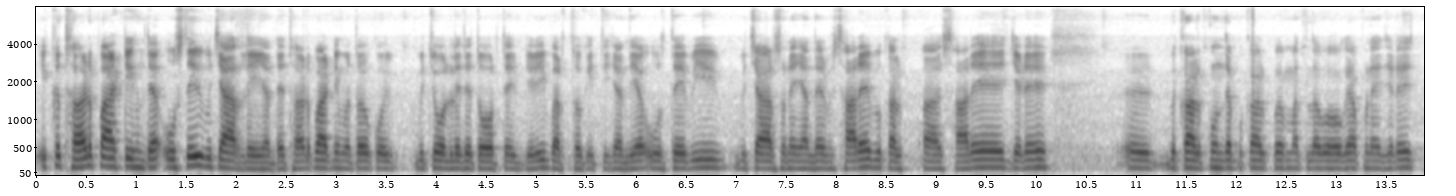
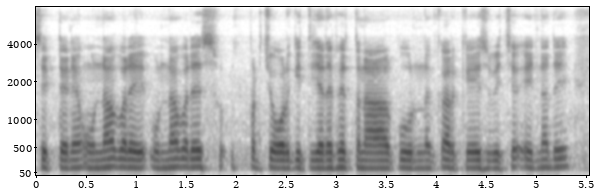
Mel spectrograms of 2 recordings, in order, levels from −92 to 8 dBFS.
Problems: background sounds at intervals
